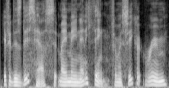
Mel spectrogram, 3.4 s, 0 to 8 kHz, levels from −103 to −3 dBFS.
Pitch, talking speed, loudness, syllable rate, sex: 120 Hz, 230 wpm, -17 LUFS, 5.4 syllables/s, male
